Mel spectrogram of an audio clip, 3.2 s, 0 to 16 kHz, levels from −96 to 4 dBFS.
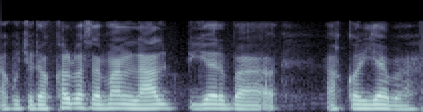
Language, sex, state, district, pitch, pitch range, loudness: Bhojpuri, male, Bihar, Muzaffarpur, 130 Hz, 125-135 Hz, -17 LUFS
